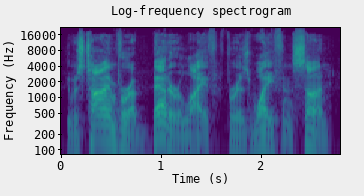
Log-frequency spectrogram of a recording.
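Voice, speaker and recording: A man narrating a suspense audiobook in a measured, dramatic way, dropping low on key words. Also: sing-song, fairly bright tone.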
